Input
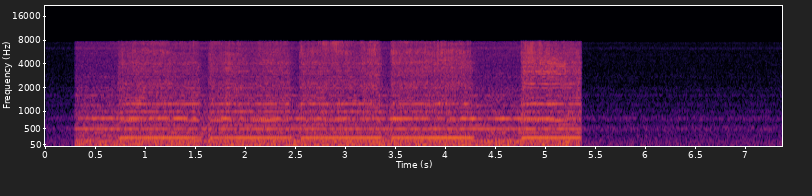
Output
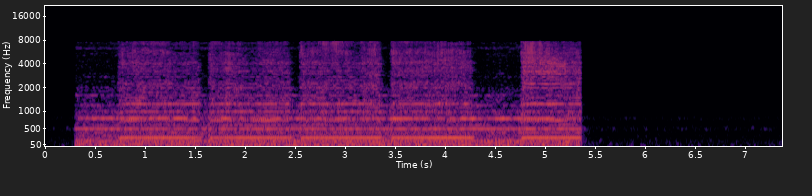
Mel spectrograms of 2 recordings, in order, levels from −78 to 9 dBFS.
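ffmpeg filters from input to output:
ffmpeg -i in.wav -af "afftdn=noise_reduction=17:noise_floor=-30,adynamicequalizer=threshold=0.0141:dfrequency=4300:dqfactor=0.7:tfrequency=4300:tqfactor=0.7:attack=5:release=100:ratio=0.375:range=3.5:mode=cutabove:tftype=highshelf,volume=-6.5dB" out.wav

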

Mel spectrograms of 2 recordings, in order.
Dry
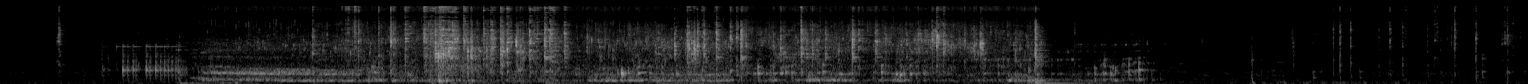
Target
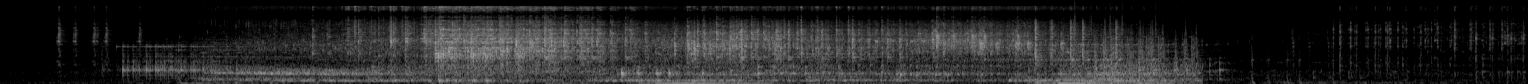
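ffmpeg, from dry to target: ffmpeg -i in.wav -filter_complex "[0:a]asplit=3[link_01][link_02][link_03];[link_01]afade=type=out:start_time=6.37:duration=0.02[link_04];[link_02]asubboost=boost=10.5:cutoff=90,afade=type=in:start_time=6.37:duration=0.02,afade=type=out:start_time=6.9:duration=0.02[link_05];[link_03]afade=type=in:start_time=6.9:duration=0.02[link_06];[link_04][link_05][link_06]amix=inputs=3:normalize=0,asettb=1/sr,asplit=3[link_07][link_08][link_09];[link_07]atrim=end=7.854[link_10];[link_08]atrim=start=7.85:end=9,asetpts=PTS-STARTPTS,afade=type=in:duration=0.004:curve=qsin,afade=type=out:start_time=1.146:duration=0.004:curve=qsin,tremolo=f=160:d=0.667[link_11];[link_09]atrim=start=8.996[link_12];[link_10][link_11]acrossfade=duration=0.004:curve1=hsin:curve2=qsin[link_13];[link_13][link_12]acrossfade=duration=0.004:curve1=qsin:curve2=hsin,asettb=1/sr,asplit=3[link_14][link_15][link_16];[link_14]atrim=end=10.584[link_17];[link_15]atrim=start=10.58:end=11.22,asetpts=PTS-STARTPTS,afade=type=in:duration=0.004:curve=qsin,afade=type=out:start_time=0.636:duration=0.004:curve=qsin,aeval=exprs='0.0299*sin(PI/2*6.31*val(0)/0.0299)':channel_layout=same[link_18];[link_16]atrim=start=11.216[link_19];[link_17][link_18]acrossfade=duration=0.004:curve1=hsin:curve2=qsin[link_20];[link_20][link_19]acrossfade=duration=0.004:curve1=qsin:curve2=hsin,equalizer=frequency=12000:width_type=o:width=0.31:gain=-11.5,bandreject=frequency=210.6:width_type=h:width=4,bandreject=frequency=421.2:width_type=h:width=4,bandreject=frequency=631.8:width_type=h:width=4,bandreject=frequency=842.4:width_type=h:width=4,bandreject=frequency=1053:width_type=h:width=4,bandreject=frequency=1263.6:width_type=h:width=4,bandreject=frequency=1474.2:width_type=h:width=4,bandreject=frequency=1684.8:width_type=h:width=4,bandreject=frequency=1895.4:width_type=h:width=4,bandreject=frequency=2106:width_type=h:width=4,bandreject=frequency=2316.6:width_type=h:width=4,bandreject=frequency=2527.2:width_type=h:width=4,bandreject=frequency=2737.8:width_type=h:width=4,bandreject=frequency=2948.4:width_type=h:width=4,bandreject=frequency=3159:width_type=h:width=4,bandreject=frequency=3369.6:width_type=h:width=4,bandreject=frequency=3580.2:width_type=h:width=4,bandreject=frequency=3790.8:width_type=h:width=4,bandreject=frequency=4001.4:width_type=h:width=4,bandreject=frequency=4212:width_type=h:width=4,bandreject=frequency=4422.6:width_type=h:width=4,bandreject=frequency=4633.2:width_type=h:width=4,bandreject=frequency=4843.8:width_type=h:width=4,bandreject=frequency=5054.4:width_type=h:width=4,bandreject=frequency=5265:width_type=h:width=4,bandreject=frequency=5475.6:width_type=h:width=4,bandreject=frequency=5686.2:width_type=h:width=4,bandreject=frequency=5896.8:width_type=h:width=4,bandreject=frequency=6107.4:width_type=h:width=4,bandreject=frequency=6318:width_type=h:width=4,bandreject=frequency=6528.6:width_type=h:width=4,bandreject=frequency=6739.2:width_type=h:width=4,bandreject=frequency=6949.8:width_type=h:width=4,bandreject=frequency=7160.4:width_type=h:width=4,bandreject=frequency=7371:width_type=h:width=4,bandreject=frequency=7581.6:width_type=h:width=4,asplit=2[link_21][link_22];[link_22]aecho=0:1:148|164|352|383|473|807:0.224|0.447|0.596|0.237|0.596|0.447[link_23];[link_21][link_23]amix=inputs=2:normalize=0,volume=1dB" out.wav

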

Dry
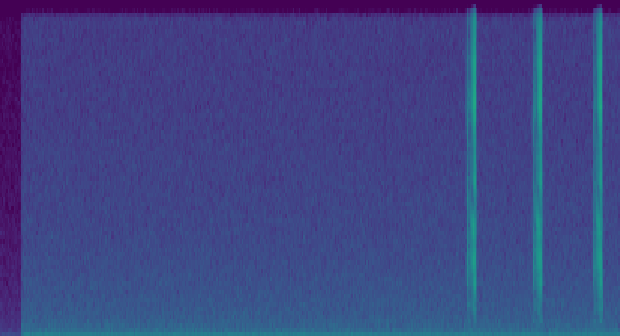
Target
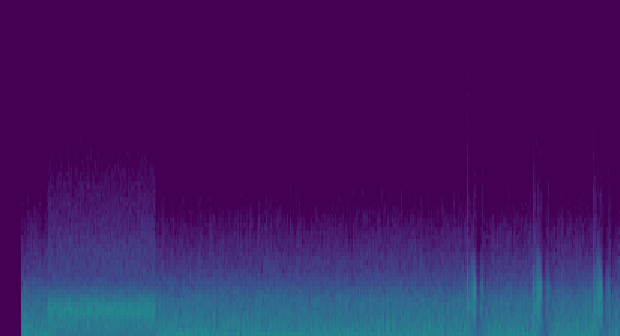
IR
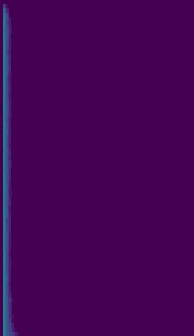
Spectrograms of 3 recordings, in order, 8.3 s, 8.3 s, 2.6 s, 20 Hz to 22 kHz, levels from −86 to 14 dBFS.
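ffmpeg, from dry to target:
-filter_complex "[0:a]asettb=1/sr,asplit=3[link_01][link_02][link_03];[link_01]atrim=end=0.634[link_04];[link_02]atrim=start=0.63:end=2.07,asetpts=PTS-STARTPTS,afade=type=in:duration=0.004:curve=qsin,afade=type=out:start_time=1.436:duration=0.004:curve=qsin,equalizer=frequency=125:width_type=o:width=1:gain=6,equalizer=frequency=250:width_type=o:width=1:gain=-6,equalizer=frequency=500:width_type=o:width=1:gain=-6,equalizer=frequency=2000:width_type=o:width=1:gain=12[link_05];[link_03]atrim=start=2.066[link_06];[link_04][link_05]acrossfade=duration=0.004:curve1=hsin:curve2=qsin[link_07];[link_07][link_06]acrossfade=duration=0.004:curve1=qsin:curve2=hsin,asplit=2[link_08][link_09];[link_09]aecho=0:1:102:0.282[link_10];[link_08][link_10]amix=inputs=2:normalize=0,highpass=frequency=180:width_type=q:width=0.5412,highpass=frequency=180:width_type=q:width=1.307,lowpass=frequency=3200:width_type=q:width=0.5176,lowpass=frequency=3200:width_type=q:width=0.7071,lowpass=frequency=3200:width_type=q:width=1.932,afreqshift=-190,aeval=exprs='sgn(val(0))*max(abs(val(0))-0.00224,0)':channel_layout=same,acompressor=threshold=-48dB:ratio=10,aemphasis=mode=reproduction:type=75kf,acrossover=split=200[link_11][link_12];[link_11]adelay=30[link_13];[link_13][link_12]amix=inputs=2:normalize=0,volume=16.5dB"

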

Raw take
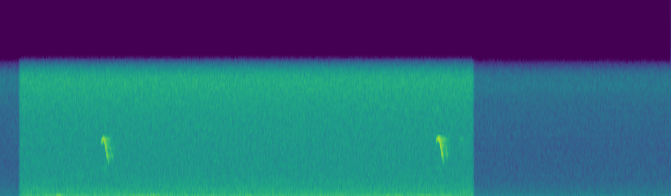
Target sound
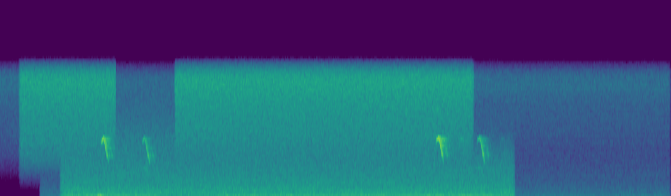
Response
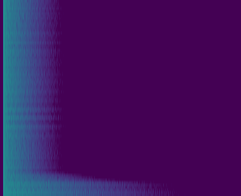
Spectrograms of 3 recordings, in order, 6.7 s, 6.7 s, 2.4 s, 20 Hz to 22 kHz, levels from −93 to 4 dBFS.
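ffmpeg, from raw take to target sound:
-filter_complex "[0:a]asettb=1/sr,asplit=3[link_01][link_02][link_03];[link_01]atrim=end=1.164[link_04];[link_02]atrim=start=1.16:end=1.76,asetpts=PTS-STARTPTS,afade=type=in:duration=0.004:curve=qsin,afade=type=out:start_time=0.596:duration=0.004:curve=qsin,acrossover=split=180 6300:gain=0.0891 1 0.0631[link_05][link_06][link_07];[link_05][link_06][link_07]amix=inputs=3:normalize=0[link_08];[link_03]atrim=start=1.756[link_09];[link_04][link_08]acrossfade=duration=0.004:curve1=hsin:curve2=qsin[link_10];[link_10][link_09]acrossfade=duration=0.004:curve1=qsin:curve2=hsin,acrossover=split=4500[link_11][link_12];[link_11]adelay=410[link_13];[link_13][link_12]amix=inputs=2:normalize=0,volume=-4dB"

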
